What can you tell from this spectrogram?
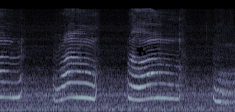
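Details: Long, steady Siamese cat meows, three sustained wailing calls of nearly a second each with strong harmonic overtones, followed by the start of a fourth lower, falling meow; quiet room background.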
